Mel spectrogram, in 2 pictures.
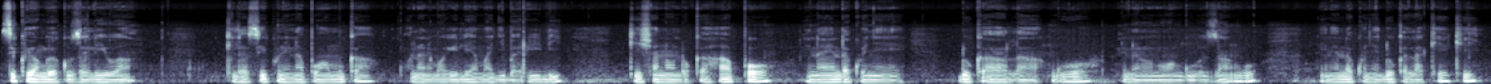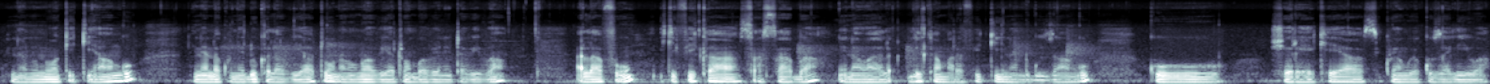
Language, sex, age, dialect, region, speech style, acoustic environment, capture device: Swahili, male, 18-24, Kenya - Nairobi Sheng-influenced, Kenya, relaxed, nature, mobile / Linux / Chrome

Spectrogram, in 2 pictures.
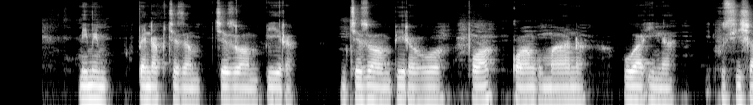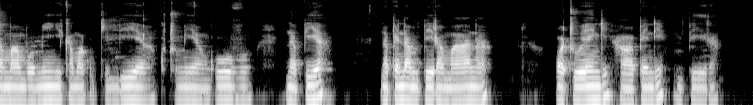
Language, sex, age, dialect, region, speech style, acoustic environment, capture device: Swahili, male, 18-24, Kenya - Nairobi Sheng-influenced, Kenya, relaxed, silence, mobile / Linux / Chrome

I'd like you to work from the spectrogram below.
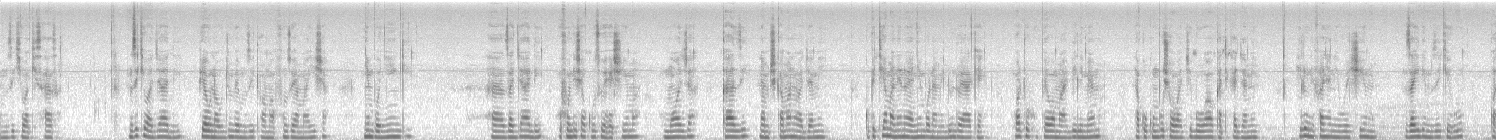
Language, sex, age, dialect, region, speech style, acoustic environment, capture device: Swahili, male, 25-34, Kenya - Nairobi Sheng-influenced, Kenya, relaxed, silence, desktop / Windows / Chrome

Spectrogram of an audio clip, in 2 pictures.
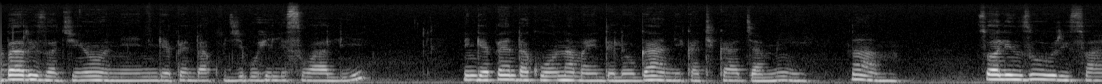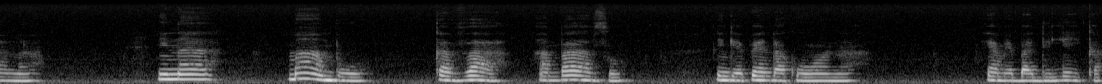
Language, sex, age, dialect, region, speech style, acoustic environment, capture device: Swahili, female, 25-34, Kenya - Mombasa, Kenya, relaxed, silence, desktop / Windows / Edge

